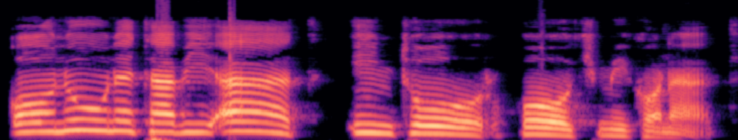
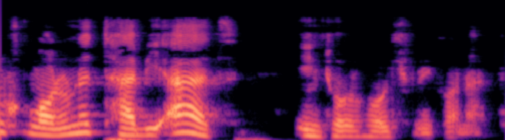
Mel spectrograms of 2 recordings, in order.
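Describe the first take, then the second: First: Loud, high, slow proclamation; solemn crow's decree, drawn out and raised; stern caw. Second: Said in the usual way. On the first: A narrator's reading. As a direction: caw out the rule gravely, word by word. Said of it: "با لحن جدی قارقار کرد".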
